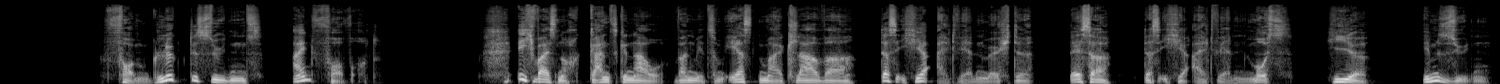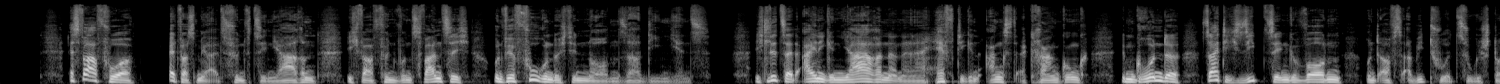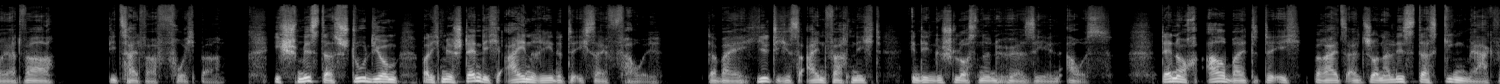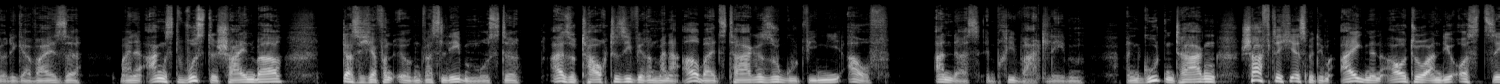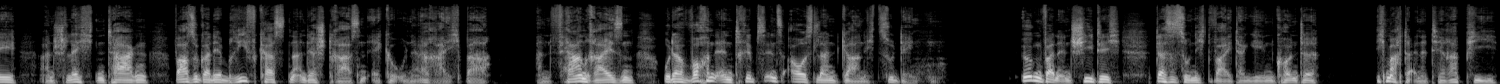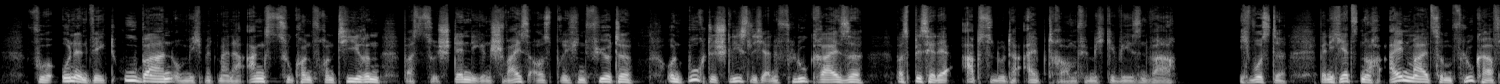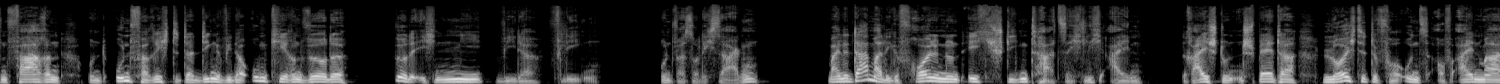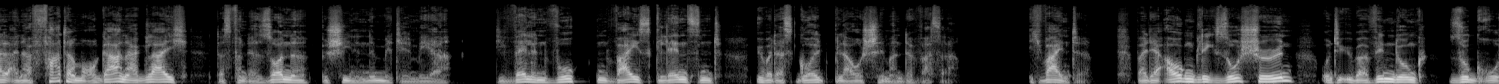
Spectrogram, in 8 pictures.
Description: Schlagworte Auswandern • Autorenlesung • Gelassenheit • Griechenland • gutes Essen • Hundertjährige • Italien • Mittelmeer • SIESTA • Spanien • Wein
